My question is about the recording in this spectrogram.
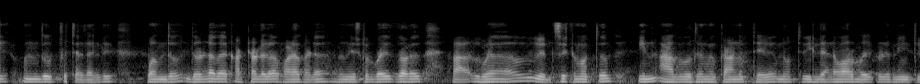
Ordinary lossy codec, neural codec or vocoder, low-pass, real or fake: none; codec, 16 kHz, 1 kbps, FreqCodec, larger model; 7.2 kHz; fake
